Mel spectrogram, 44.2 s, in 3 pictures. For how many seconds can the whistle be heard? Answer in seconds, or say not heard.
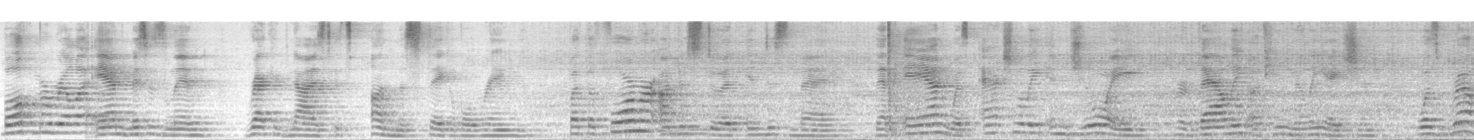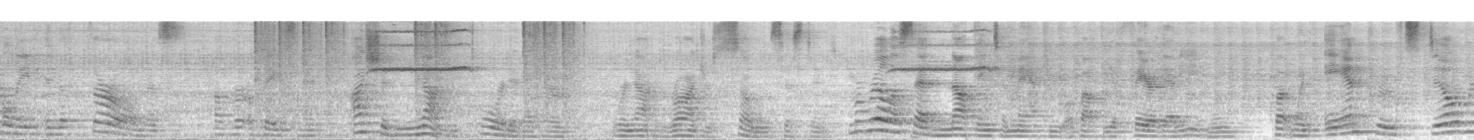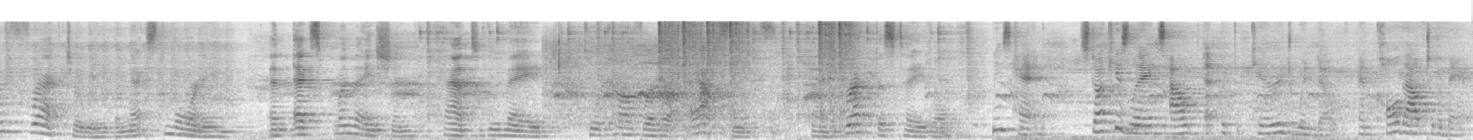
2 s.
